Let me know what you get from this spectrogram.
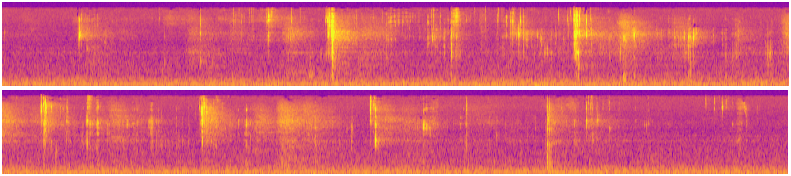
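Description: Close-up chewing of spicy ramen noodles: wet, irregular mouth clicks and smacks, a few of them sharp and loud, over a faint steady low hum.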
